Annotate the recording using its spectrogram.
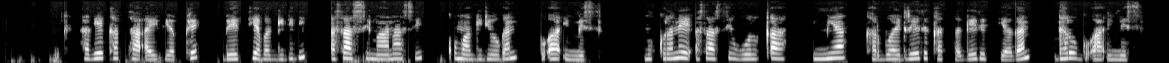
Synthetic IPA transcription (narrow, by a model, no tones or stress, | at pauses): hɐɡe̞ːkɐt̪ʰːaːʔɐjfɪjɐpːɛ | be̞ːt̪ːɪjɐbɐɡɪd̪ɪd̪ɪ | ɐsaːsːɪmaːnaːsːɪ | kʼʊmɐɡɪd̪ɪjo̞ːɡɐn | ɡ̥ɔ̰ʔaːʔɪmːeːs | mɔkːɔɾɐneːʔɐsaːsːɪwɔlkʼːaː | ɪmːɪja | kʰɐɾbʊɐjd̪ɪɾe̞ːt̪ɛkɐt̪ːɐɡe̞ːt̪ɛt̪ːɪjaɡɐn | d̪ɐɾɔɡɔ̰ʔaːʔɪmːeːs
